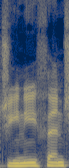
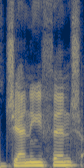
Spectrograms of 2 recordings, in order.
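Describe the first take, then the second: First: The first name has a long 'ee' vowel. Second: The first name has a short 'eh' vowel. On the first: The speaker calls it wrong. "I don't know why I said Jeannie Finch" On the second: The speaker calls it right. "I know I mispronounced the name. It was Jenny Finch"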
